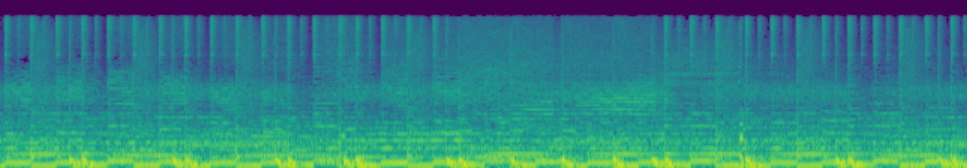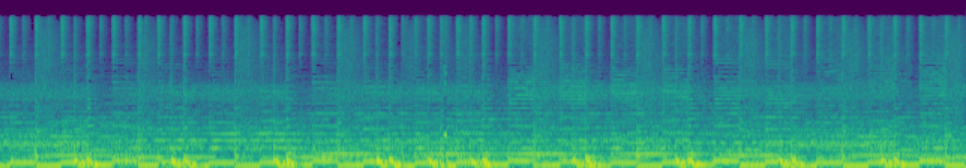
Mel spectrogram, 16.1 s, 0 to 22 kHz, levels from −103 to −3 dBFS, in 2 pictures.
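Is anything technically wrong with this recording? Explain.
Yes. Damaged data in a compressed stream causes brief glitches at 2.84–2.88, 6.15–6.20, 9.21–9.25 and 11.75–11.79 s. Corrupted bytes there make the decoder misread frames and lose sync.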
